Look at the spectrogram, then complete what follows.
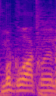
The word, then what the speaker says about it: McLaughlin: supercar champ scott mclaughlin yes it's mclaughlin i'm sure that's how you say it no it doesn't make sense but neither does english so just go with it dale earnhardt jr whose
